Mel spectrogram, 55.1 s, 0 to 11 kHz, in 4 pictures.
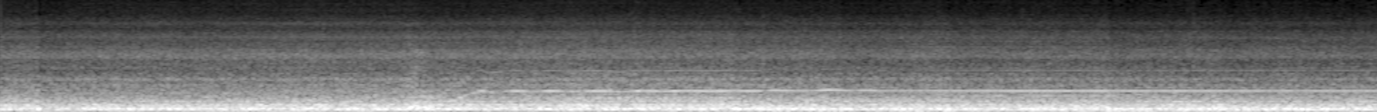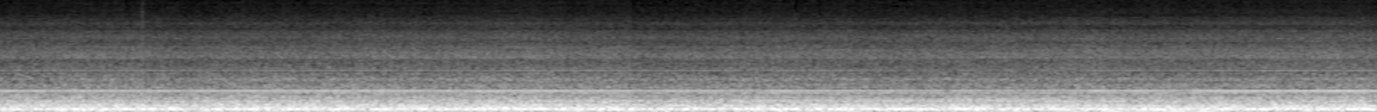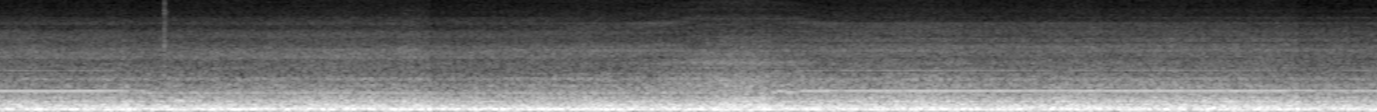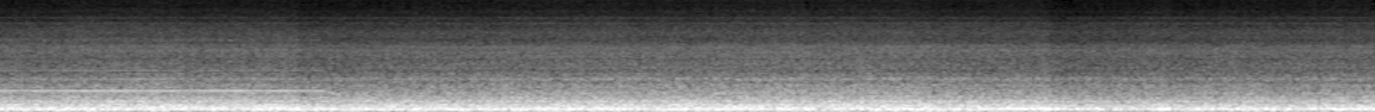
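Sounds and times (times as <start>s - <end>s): low rumble of jet engines: 0.0s - 55.0s.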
